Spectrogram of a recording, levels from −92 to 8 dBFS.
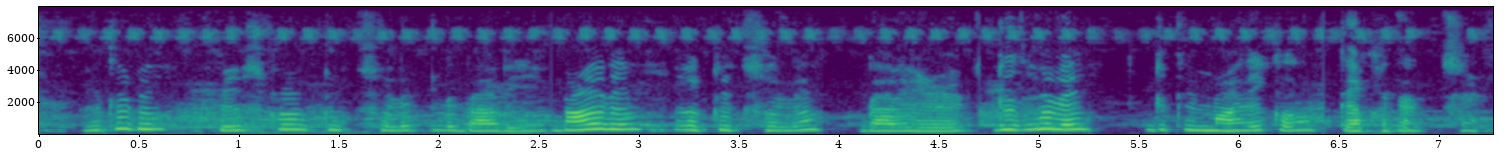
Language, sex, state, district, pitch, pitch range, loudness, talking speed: Bengali, female, West Bengal, Paschim Medinipur, 270 Hz, 235-290 Hz, -19 LUFS, 115 wpm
